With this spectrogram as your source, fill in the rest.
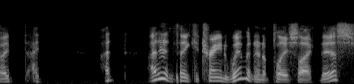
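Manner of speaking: hushed stage whisper. Voicing a character who addresses someone at a gym: half-whispering. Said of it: "and just whispers".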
